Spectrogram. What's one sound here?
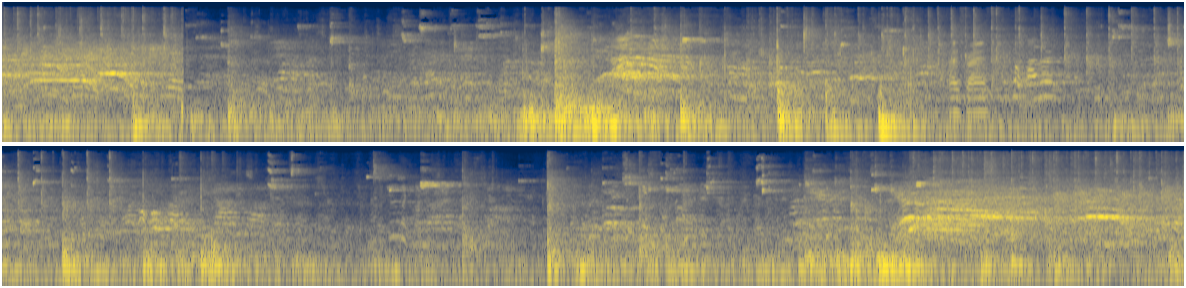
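Players call out and shout across a large echoing gym.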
